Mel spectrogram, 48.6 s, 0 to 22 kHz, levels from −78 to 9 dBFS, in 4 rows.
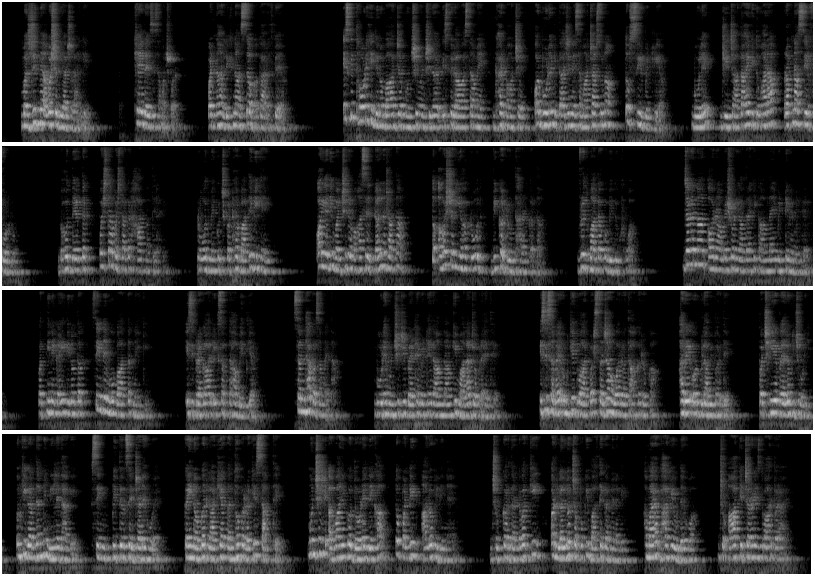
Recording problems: off-mic speech; far
wrong speed and pitch; too fast and too high; 1.7 times normal speed
room echo; slight; dies away in 0.3 s

